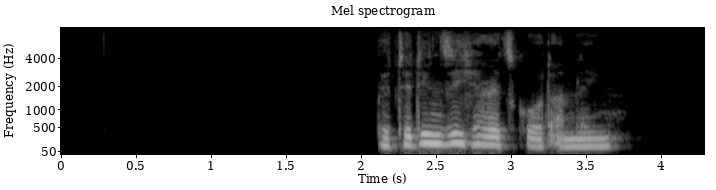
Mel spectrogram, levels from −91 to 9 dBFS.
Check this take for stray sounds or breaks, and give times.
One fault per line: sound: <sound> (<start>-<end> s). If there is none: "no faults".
no faults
